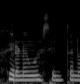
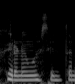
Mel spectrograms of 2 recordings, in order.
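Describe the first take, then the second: First: The name is said in the speaker's personal pronunciation. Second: The name is said in the speaker's personal pronunciation.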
